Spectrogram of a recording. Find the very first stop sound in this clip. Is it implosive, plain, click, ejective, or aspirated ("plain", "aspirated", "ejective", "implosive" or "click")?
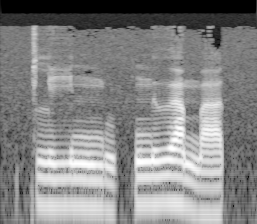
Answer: plain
